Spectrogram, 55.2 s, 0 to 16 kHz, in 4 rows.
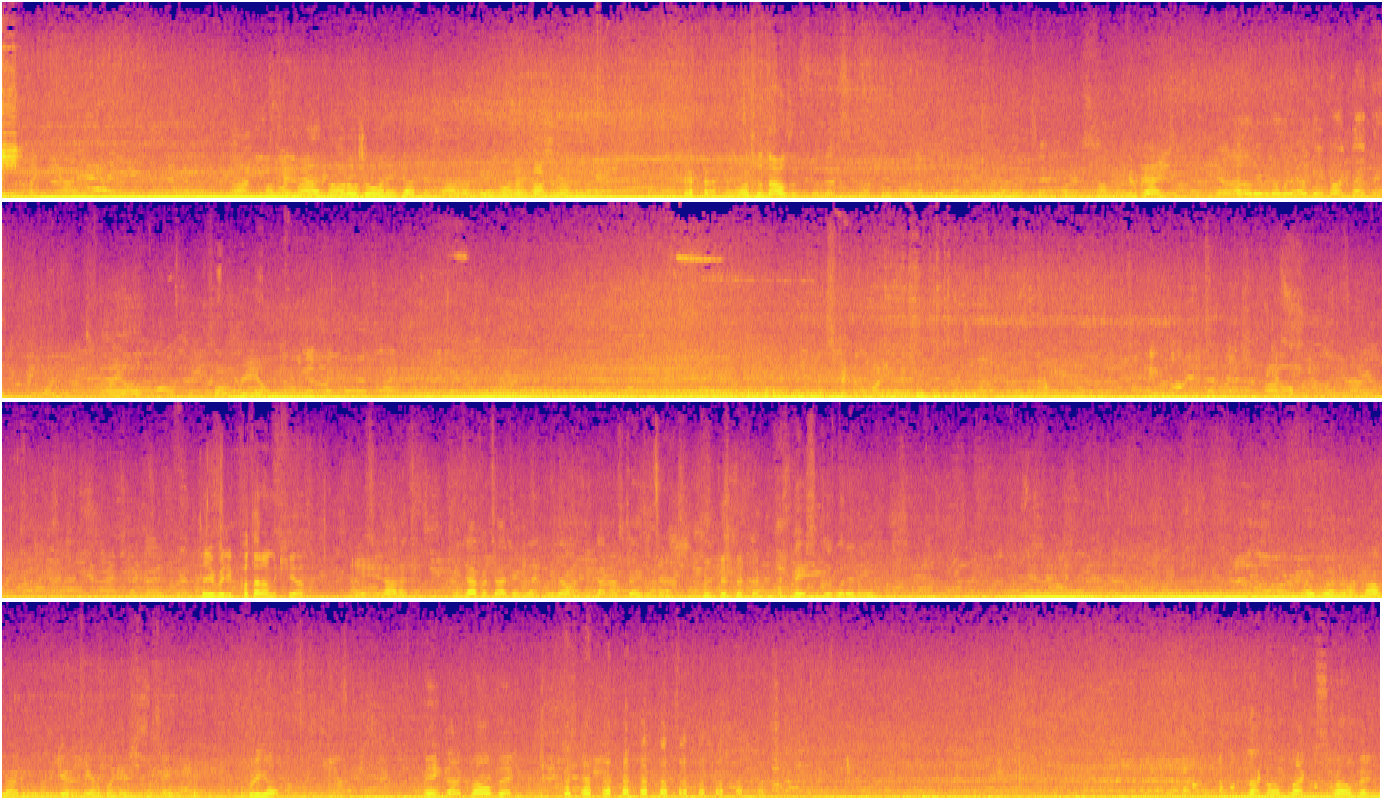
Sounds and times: Speech: 0.0 - 20.2, 21.8 - 47.6, 52.2 - 55.1.

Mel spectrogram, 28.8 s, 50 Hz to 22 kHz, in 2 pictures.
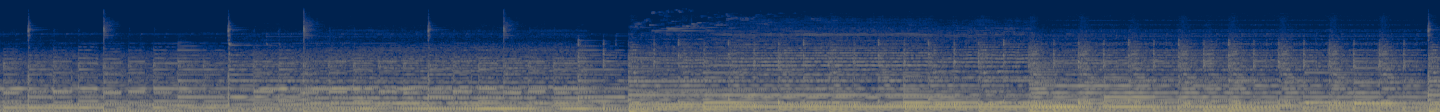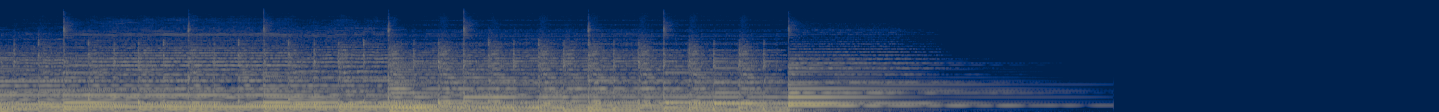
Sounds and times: Music: 0.0 - 25.6.

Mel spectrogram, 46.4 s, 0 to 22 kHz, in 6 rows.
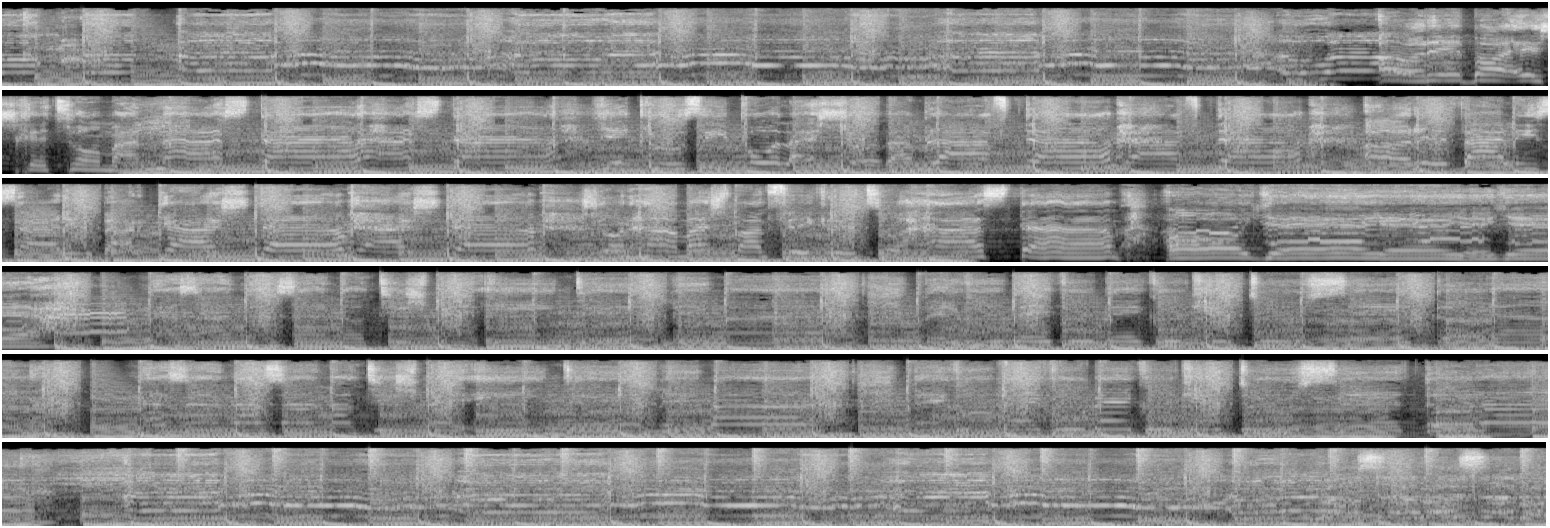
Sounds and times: Pop music: 0.0 - 46.3
Rock and roll: 8.4 - 20.3, 23.5 - 37.5, 39.0 - 46.3.

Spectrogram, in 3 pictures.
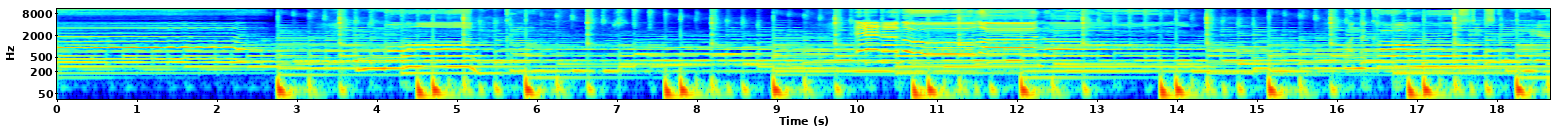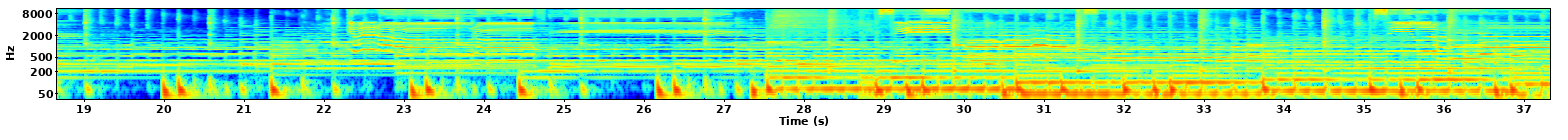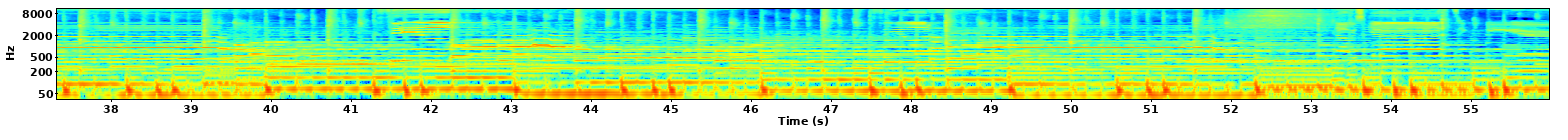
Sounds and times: Independent music: 0.0 - 55.9.

